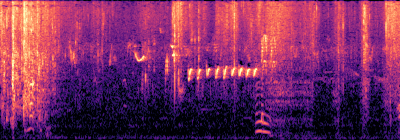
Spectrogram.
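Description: Rustling and splashing of gloved hands pulling water celery out of a shallow muddy ditch, with a bird's quick trill of about nine notes in the middle.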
